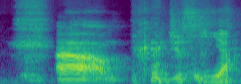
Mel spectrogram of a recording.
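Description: A big, drawn-out yawn close to the mic: a breathy intake swelling into a loud voiced groan that slides down in pitch, then a second wavering, rising stretch, with no words.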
